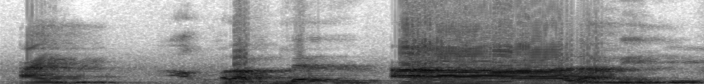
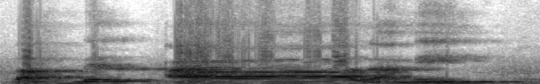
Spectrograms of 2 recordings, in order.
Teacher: یہ جو عین ہے یہ بھی گلے کے درمیان سے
